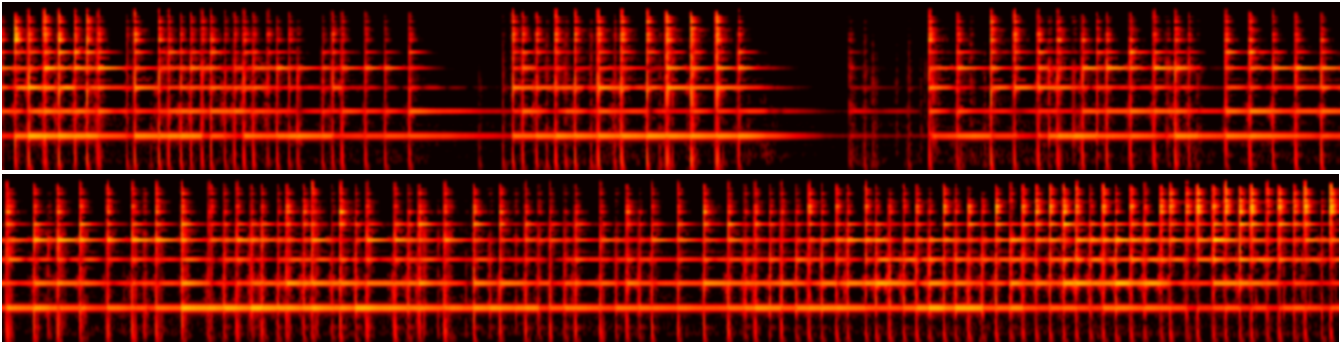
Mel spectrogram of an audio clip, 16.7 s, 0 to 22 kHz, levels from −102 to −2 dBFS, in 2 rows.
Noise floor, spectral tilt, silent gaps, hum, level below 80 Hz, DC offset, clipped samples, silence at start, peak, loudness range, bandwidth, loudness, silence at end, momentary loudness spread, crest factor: -71 dBFS; 3 dB/octave; none; none; -88 dBFS; under 0.1%; under 0.1%; 0 s; -14 dBFS; 7 LU; 18 kHz; -38 LUFS; 0 s; 12 LU; 28 dB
